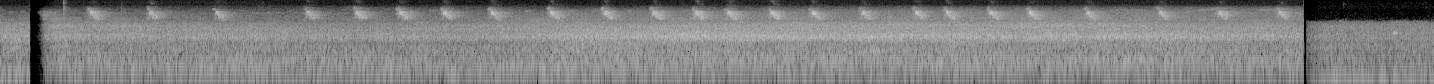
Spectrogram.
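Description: A small bird repeating a short, high, falling chirp at a bit under two calls a second, over steady outdoor background noise.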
